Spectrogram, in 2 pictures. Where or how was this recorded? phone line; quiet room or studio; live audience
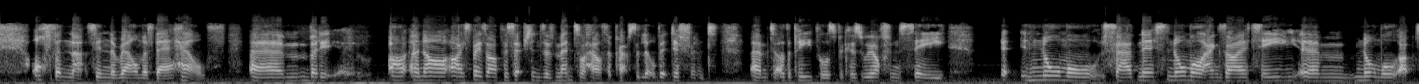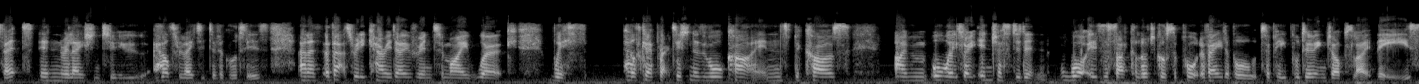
phone line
